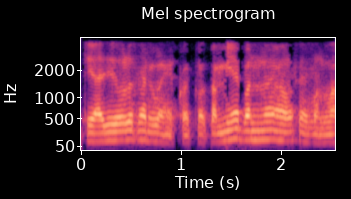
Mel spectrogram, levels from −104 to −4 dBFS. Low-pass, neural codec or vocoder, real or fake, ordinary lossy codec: 3.6 kHz; codec, 16 kHz, 2 kbps, FreqCodec, larger model; fake; AAC, 16 kbps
